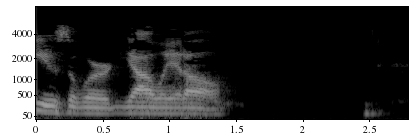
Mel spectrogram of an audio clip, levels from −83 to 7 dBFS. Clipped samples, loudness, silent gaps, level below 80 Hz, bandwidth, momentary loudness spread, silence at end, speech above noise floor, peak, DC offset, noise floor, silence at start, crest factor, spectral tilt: under 0.1%; -33 LUFS; 1.61-1.71 s; -64 dBFS; 5 kHz; 6 LU; 0.3 s; over 57 dB; -14 dBFS; under 0.1%; under -90 dBFS; 0 s; 20 dB; -4.5 dB/octave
